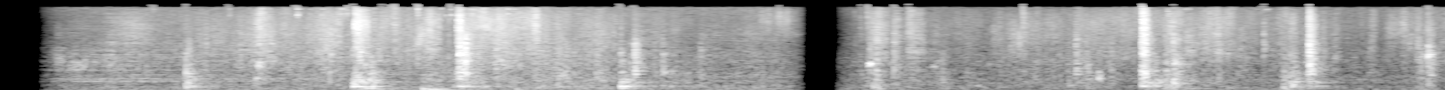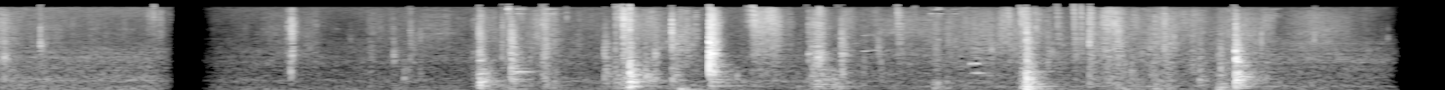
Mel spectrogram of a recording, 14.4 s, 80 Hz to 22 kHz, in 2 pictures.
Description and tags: Auto Rickshaw - Getting In, Getting Out, Getting In
Bajaj Auto Rickshaw, Recorded on Tascam DR-100mk2, recorded by FVC students as a part of NID Sound Design workshop.
Autorickshaw, Ric, Rick, Auto, Richshaw, Tuk, India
